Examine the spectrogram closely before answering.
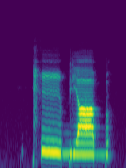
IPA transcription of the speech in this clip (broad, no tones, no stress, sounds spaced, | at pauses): kʰ iː b j a b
